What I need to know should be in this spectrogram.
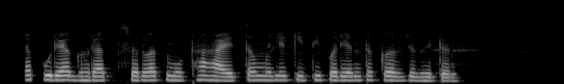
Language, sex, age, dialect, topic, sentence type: Marathi, female, 18-24, Varhadi, banking, question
